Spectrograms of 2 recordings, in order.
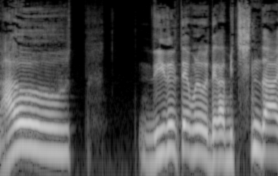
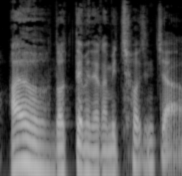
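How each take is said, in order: First: Louder, affectionate fed-up cry; fond exasperation. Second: Fed-up sigh. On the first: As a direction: scold them fondly, out loud. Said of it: "미라클 여러분들이". (애정 어린 투정) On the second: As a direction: mutter it, half exasperated. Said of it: "입속에서 이런 말이 나올 겠네요". (지친 듯 투덜대는 말투) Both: Pretend.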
